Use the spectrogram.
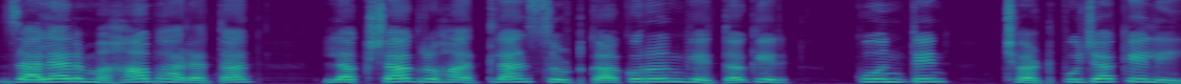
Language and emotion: Goan Konkani, neutral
